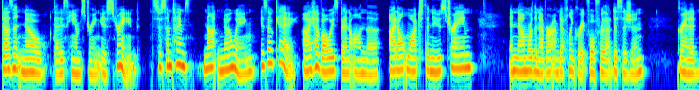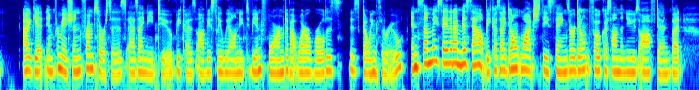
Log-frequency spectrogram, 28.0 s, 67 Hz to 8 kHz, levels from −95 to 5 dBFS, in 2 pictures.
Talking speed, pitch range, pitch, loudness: 180 wpm, 170-215 Hz, 185 Hz, -26 LUFS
